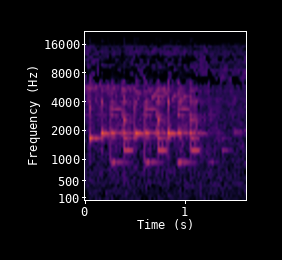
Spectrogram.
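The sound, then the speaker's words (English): A woman's phone rings with a quick electronic ringtone, a rapid warbling run of high beeping notes lasting about a second before cutting off as she answers it. It sounds clear, with no talking. “Molly's mom answers her phone.”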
